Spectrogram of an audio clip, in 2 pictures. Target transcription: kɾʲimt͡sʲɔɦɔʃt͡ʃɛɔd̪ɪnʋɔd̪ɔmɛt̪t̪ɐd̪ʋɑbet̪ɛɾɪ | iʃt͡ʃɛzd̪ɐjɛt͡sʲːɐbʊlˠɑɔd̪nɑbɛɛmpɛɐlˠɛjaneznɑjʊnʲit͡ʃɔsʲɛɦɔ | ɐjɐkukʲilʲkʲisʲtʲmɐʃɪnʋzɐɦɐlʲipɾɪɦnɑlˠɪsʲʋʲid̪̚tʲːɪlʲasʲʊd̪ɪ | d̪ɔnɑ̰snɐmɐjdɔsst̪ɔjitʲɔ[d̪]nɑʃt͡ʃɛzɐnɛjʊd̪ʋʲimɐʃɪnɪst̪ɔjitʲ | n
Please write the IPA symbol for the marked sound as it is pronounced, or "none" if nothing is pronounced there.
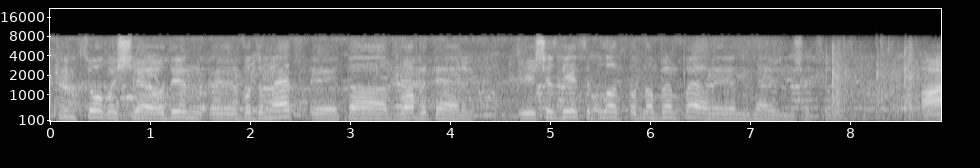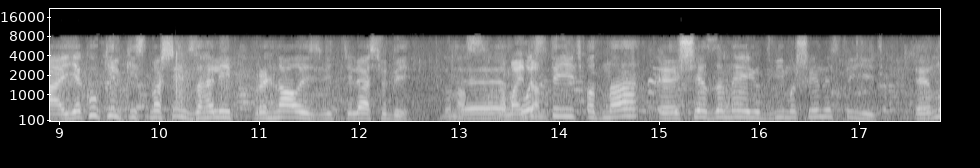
d̪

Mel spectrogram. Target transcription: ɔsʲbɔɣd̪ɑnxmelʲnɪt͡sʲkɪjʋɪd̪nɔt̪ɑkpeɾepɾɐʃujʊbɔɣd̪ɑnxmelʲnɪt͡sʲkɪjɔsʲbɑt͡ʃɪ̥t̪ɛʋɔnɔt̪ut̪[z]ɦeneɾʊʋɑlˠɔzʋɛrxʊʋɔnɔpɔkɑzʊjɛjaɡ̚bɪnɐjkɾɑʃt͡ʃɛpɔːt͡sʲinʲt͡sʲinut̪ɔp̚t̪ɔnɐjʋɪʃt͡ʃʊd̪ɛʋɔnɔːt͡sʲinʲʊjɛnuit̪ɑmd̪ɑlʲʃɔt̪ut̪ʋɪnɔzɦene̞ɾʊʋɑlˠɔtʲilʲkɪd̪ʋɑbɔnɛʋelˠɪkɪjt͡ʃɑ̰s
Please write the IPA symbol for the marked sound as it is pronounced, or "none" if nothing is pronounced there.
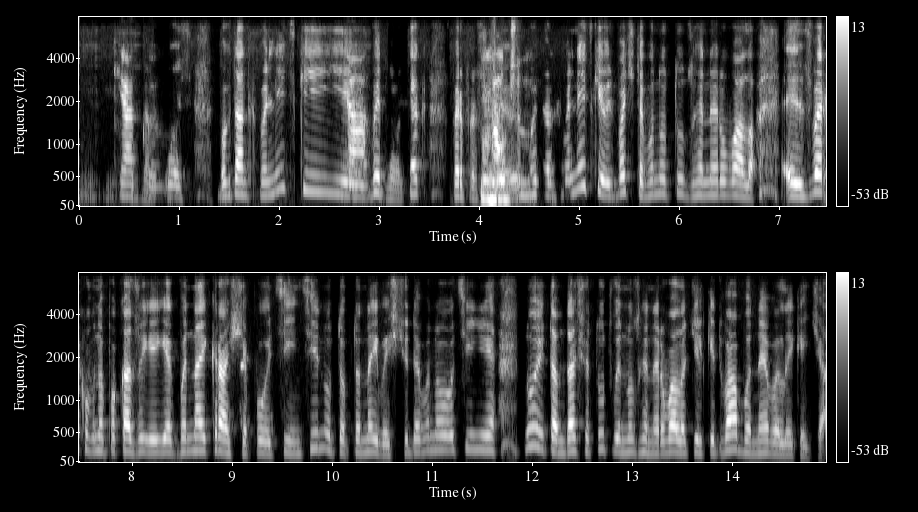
z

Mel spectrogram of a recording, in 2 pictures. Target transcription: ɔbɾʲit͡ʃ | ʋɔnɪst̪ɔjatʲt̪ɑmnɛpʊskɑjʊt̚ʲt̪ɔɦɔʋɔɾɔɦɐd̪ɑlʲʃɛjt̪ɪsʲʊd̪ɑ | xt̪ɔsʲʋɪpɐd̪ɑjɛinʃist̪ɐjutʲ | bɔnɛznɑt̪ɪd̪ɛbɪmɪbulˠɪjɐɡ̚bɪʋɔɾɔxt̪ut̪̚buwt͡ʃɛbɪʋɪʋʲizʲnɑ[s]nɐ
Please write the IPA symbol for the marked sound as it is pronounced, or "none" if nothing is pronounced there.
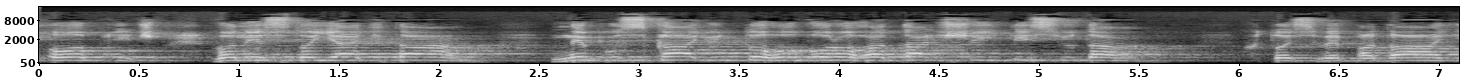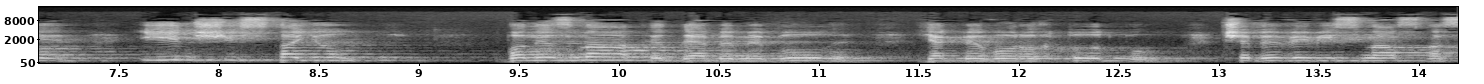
s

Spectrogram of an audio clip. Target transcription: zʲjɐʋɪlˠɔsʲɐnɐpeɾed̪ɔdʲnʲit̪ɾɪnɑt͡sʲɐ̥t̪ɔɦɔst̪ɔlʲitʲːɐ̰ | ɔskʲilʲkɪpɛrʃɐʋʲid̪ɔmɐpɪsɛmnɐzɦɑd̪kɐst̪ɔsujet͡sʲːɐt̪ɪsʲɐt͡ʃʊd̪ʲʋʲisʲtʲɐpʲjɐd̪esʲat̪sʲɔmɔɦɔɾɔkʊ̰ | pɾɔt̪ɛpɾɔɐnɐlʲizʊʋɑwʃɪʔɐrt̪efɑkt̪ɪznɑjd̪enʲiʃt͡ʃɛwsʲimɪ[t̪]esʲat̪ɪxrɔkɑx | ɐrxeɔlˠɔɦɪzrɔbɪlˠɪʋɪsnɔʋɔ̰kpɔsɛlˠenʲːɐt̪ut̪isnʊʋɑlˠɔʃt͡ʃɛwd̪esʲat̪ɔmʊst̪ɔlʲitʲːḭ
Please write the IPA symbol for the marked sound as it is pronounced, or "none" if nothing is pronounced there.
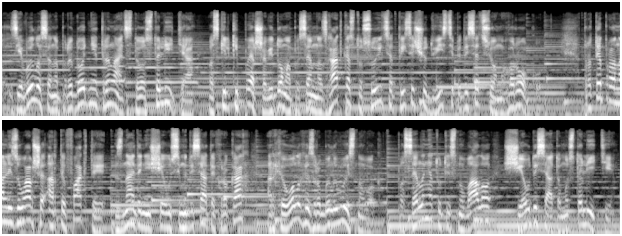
d̪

